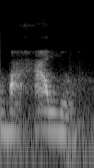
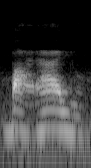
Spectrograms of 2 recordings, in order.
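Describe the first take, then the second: First: The r is a strong, harsh sound. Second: The r is a soft single tap. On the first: The speaker calls it wrong. "eu não falo barralho" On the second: The speaker calls it right. "ela de natureza ela já tem um som mais brando"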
